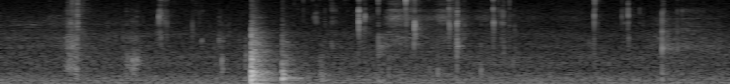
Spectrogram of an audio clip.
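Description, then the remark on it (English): Mouth sounds of someone sipping a traditional Irish-style red ale beer and swallowing: one sharp, loud gulp near the middle, followed by a few soft wet clicks over a quiet background, with no talking. “I've never tried like a traditional Irish style red ale, so I'm going to take one more sip and then give you guys my rating.”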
